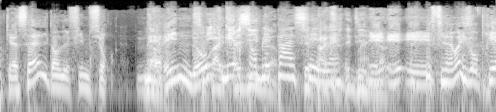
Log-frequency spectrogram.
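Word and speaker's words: Mesrine: dans le film sur messerine Vincent Cassel a précisé qu'on disait pas messerine mais Merine Merine on a toujours dit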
